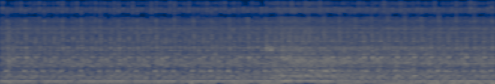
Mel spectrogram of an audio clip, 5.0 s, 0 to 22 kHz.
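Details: Abandoned 1995 Geo Tracker running, with the AC compressor kicking in: steady petrol idle with a loose, uneven knock of about two to three beats a second; the cause is unconfirmed, and wiring and cap issues are also noted.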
